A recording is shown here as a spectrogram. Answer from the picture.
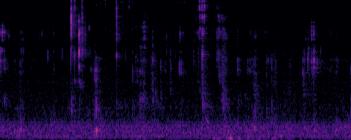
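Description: Faint chewing and mouth sounds of a person eating, with a few soft clicks scattered through.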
